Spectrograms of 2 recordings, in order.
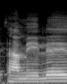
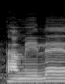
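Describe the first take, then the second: Both takes have the same delivery.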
